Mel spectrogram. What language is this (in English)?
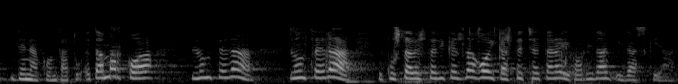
Basque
